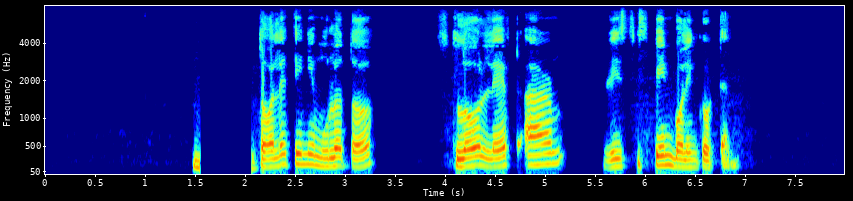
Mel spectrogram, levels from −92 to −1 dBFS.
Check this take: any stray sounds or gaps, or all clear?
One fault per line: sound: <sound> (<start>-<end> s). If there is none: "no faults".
no faults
